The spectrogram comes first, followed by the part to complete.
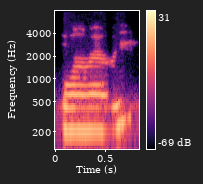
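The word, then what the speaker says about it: horary: So when I look at the timing like this guy, sometimes we call it an orary which is spelled h o r a r y.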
